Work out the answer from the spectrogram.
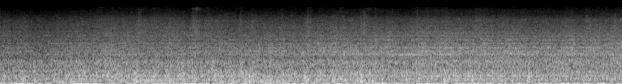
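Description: Express passenger train running at full speed: the loud, steady rumble and clatter of the coach and its wheels on the track, with a faint ringing squeal from the rails.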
